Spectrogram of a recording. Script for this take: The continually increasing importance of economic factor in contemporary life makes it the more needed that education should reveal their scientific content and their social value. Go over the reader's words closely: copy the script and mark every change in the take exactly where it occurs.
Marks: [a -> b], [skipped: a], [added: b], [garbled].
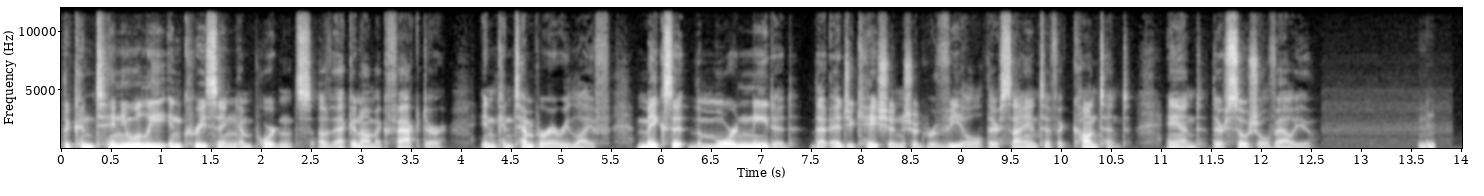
The continually increasing importance of economic factor in contemporary life makes it the more needed that education should reveal their scientific content and their social value.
